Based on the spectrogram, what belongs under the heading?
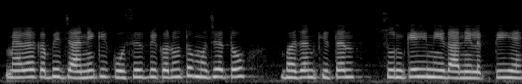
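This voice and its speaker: A woman's voice: extremely high pitch, flat delivery, moderate pace, muffled recording. A woman voicing a vain, stylish young daughter-in-law who talks down to her mother-in-law in a cartoon story. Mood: dismissive. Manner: dismissive, showy, sharp. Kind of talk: cartoon voice acting.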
